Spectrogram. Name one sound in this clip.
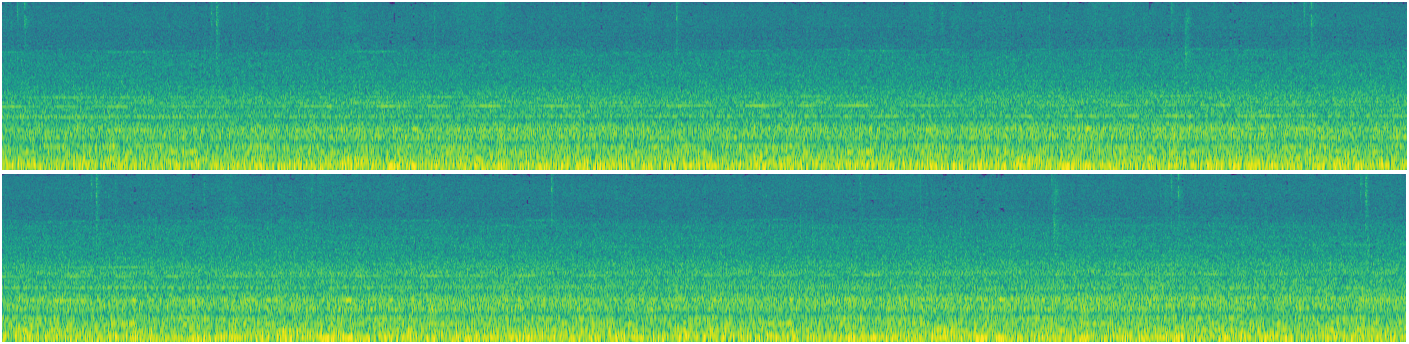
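A high-speed electric train rumbles along the track at speed.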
